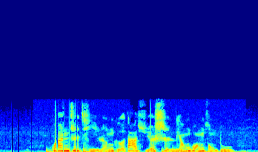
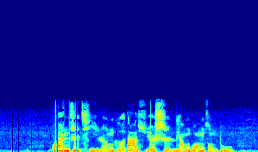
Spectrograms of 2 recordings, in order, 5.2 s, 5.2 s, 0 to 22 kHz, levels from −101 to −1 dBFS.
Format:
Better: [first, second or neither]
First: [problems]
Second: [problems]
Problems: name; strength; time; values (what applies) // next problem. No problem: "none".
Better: second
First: background sound (Knock); 6 dB below the speech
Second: none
